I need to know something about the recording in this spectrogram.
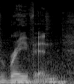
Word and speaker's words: RVN: Jones to launch Operation rvn pronounced Raven which stands for reducing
